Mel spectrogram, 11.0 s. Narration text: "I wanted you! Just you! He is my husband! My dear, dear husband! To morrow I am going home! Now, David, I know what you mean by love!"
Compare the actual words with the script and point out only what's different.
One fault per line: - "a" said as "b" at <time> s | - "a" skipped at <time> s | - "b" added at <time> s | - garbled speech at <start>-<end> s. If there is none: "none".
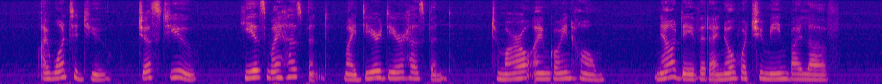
none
